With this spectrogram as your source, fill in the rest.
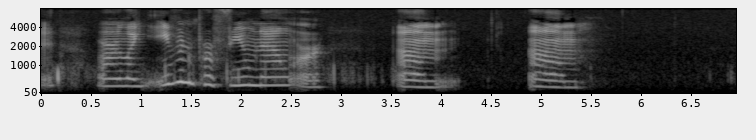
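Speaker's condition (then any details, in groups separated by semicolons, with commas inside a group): Cerebral palsy; wheelchair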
